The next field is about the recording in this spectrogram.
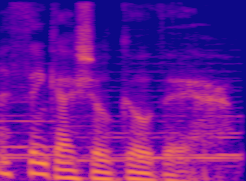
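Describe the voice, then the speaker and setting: A man voicing an ancient, wise, scholarly gentleman in a video game cutscene, speaking in a formal, measured and reflective way. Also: rumbling low, huge pitch swings, creaky, music in the background, full character voice. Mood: nostalgic, serene. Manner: formal, measured, eloquent, contemplative.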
